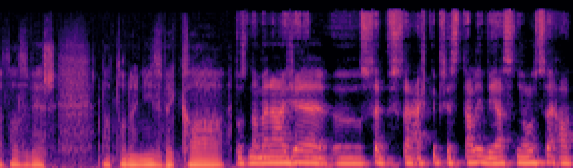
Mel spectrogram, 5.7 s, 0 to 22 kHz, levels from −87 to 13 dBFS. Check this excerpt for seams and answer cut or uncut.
cut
